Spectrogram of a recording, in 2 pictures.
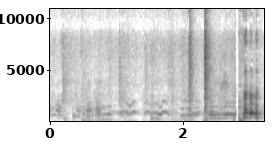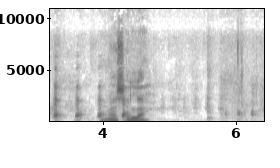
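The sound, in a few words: chickens clucking on a poultry farm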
